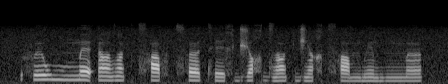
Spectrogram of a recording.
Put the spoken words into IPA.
f ø w mː ɛ ʔ æ̃ zˤ ɛ̃ k t͡sʰ ɑ f t͡sʰ œ tʰ e x d͡ʒ ø χ d͡z ɑ̃ k d͡ʒ ɛ̃ χ t͡sʰ ɑ m b ẽ b mː œ̃

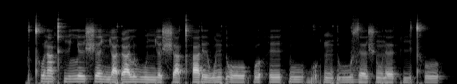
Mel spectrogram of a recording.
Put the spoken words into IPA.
tʰ ʊ˦ ɾ ã˨ kʰ i˦ l e˦ ʃ ɛ˦˨ ɲ a˨ ɗ a˦ l uː˨ ɲ ɛ˨ ʃ a˨ kʰ a˦ ɾ e˨ w ĩ˦ ɗ oː˨ k͡p ʊ˦ h eː˦ k͡p uː˦˨ ɡʷ e˦ k͡p ĩ˨ ɗ uː˦ z ɛ˨˦ ʃ ũ˨ ɾ ɛ˨ k i˦ tʰ ʊ˦

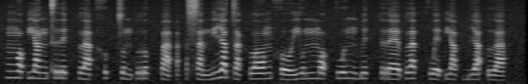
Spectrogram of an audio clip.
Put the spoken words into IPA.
ŋ ɔ˥˩ ʔ j a˧ ŋ t r e˦˥ k̚ p l a˨˩ ʔ h u˥˩ k̚ s u˨˩ n p r o˦˥ k̚ p a˨˩ ʔ | s a˩˦ n j i˥˩ a̯ t a˨˩ k̚ p l ɔː˦˥ ŋ h oː˩˦ j u˦˥ n m ɔ˦˥ ʔ k w ɯ˥˩ ŋ b e˥˩ k̚ p r ɛː˧ p l a˥˩ t̚ k w e˦˥ ʔ j a˦˥ p̚ b i˦˥ a̯ ʔ ɯ˧ a̯

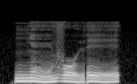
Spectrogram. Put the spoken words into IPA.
ɲ ẽː˧˩˧ v o˧˩˧ y̯ ɾ e˧˩˧

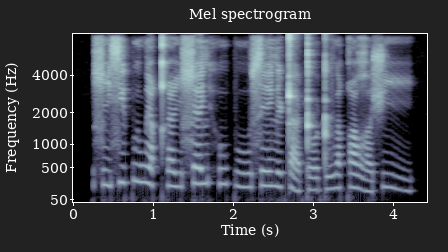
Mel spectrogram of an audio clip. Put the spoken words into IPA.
ɬ i˧ sʲ e˦ p ɯ˦ w e˦˨ qʰ iː˧ ɬ ɛ˦ lʲ h u˦ p uː˧ s e˦ lʲ ɛ˧ ʈ a˨ ʈ oː˧ ʈ v ɯ˦ q o˧ ʁ ʌ˨ ʃ iː˦˨

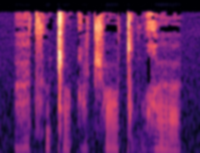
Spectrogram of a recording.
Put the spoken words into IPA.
a̤ t͡sʰ ə ǁ ɑ q a̤ t͡ʃʰ ɑ ǀ ṳ ɾ o̤ ʁ a

